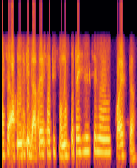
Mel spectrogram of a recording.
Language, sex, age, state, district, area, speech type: Bengali, male, 30-45, West Bengal, Paschim Bardhaman, urban, conversation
